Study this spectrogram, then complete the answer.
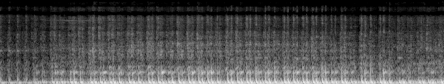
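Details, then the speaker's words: Polaris RZR XP Turbo S running again after replacing a stuck-open fuel injector that dumped fuel out the muffler; fresh oil to clear fuel dilution. Strong, even engine note rising and falling with throttle, no misfire. Normal revving. "And there we go. We're running again."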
